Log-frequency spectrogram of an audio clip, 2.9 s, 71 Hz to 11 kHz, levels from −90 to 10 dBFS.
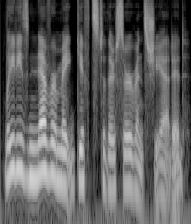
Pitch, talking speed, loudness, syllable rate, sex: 190 Hz, 190 wpm, -19 LUFS, 4.8 syllables/s, female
